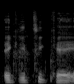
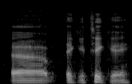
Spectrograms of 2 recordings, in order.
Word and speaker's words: Ekitike: But we already in the fight for Ekitike, and that's how you say it. People. Yabrowski is making fun of me. It wins disciple because of how I say. I'm saying it properly actually. Ekitike, and I'm not.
